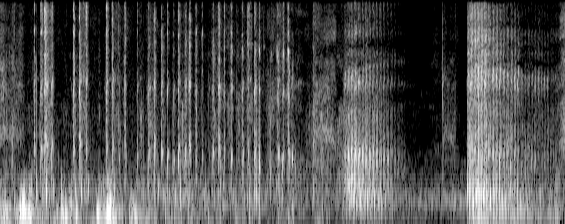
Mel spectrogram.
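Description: A man imitating a trotting horse: a quick, even run of clip-clop clicks for about three and a half seconds, then two breathy horse-like blows, the second about six seconds in.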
